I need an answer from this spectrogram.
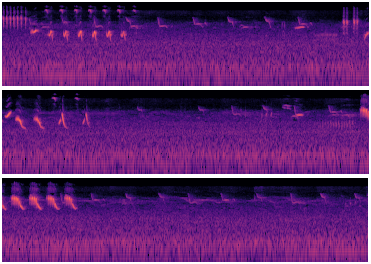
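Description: Small birds chirping in short runs of quick, sharp notes: one just after the start, another about four seconds in, and the loudest, a rapid series of about seven chirps, around seven seconds in, over a faint steady hiss.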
